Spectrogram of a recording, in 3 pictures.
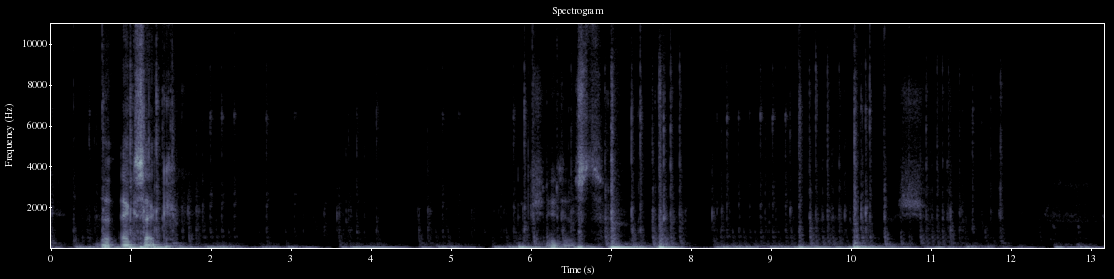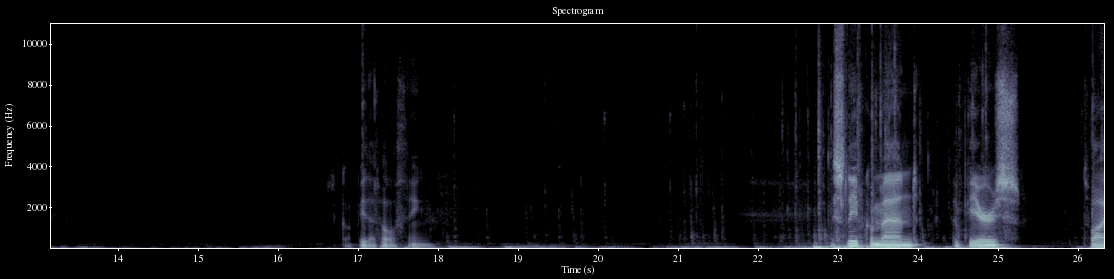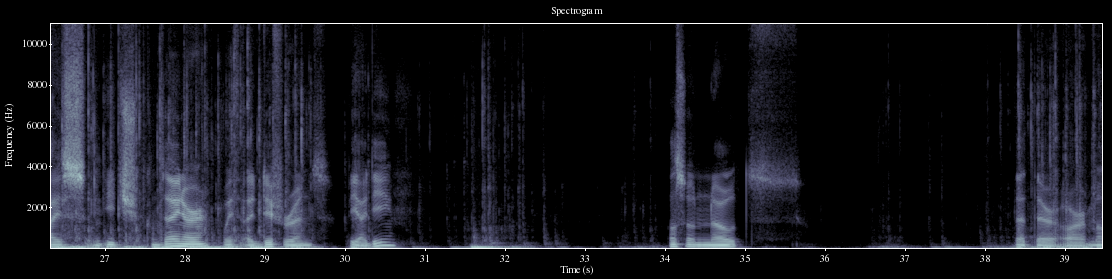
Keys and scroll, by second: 0.0-2.1 typing, 3.3-6.9 typing, 8.2-11.8 typing, 18.1 super+7, 19.1 super+v, 19.6 Escape, 19.9-34.1 typing, 36.2-39.4 typing.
